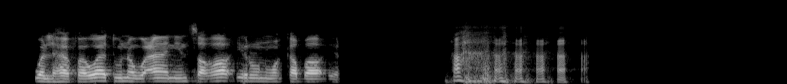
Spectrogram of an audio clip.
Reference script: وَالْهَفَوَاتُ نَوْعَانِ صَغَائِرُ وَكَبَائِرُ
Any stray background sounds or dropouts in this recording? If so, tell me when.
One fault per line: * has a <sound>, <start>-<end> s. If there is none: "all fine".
* has a laugh, 4.4-5.9 s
